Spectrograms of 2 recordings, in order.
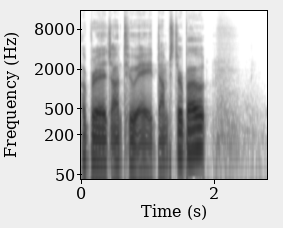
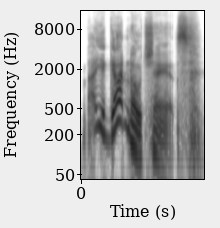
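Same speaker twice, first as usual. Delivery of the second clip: mock villain taunt; 11 semitones higher, 4 dB louder, slower than usual. Retelling a movie villain's threat.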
